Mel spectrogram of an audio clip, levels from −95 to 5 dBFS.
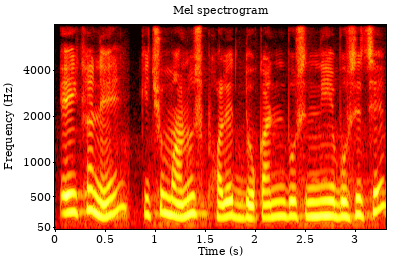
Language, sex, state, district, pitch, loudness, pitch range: Bengali, female, West Bengal, Malda, 220 Hz, -15 LUFS, 210-255 Hz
